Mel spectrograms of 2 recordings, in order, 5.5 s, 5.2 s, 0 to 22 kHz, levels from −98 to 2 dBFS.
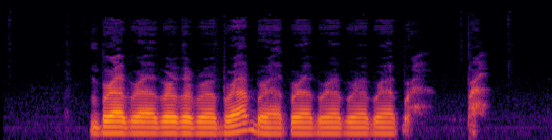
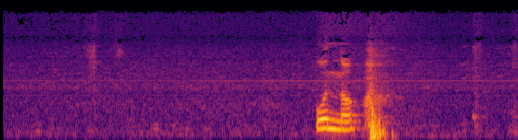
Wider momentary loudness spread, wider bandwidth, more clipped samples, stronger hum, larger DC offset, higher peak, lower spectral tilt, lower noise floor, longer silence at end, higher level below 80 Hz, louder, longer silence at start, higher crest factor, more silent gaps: first, 15 LU vs 11 LU; second, 12.5 kHz vs 16 kHz; neither; neither; neither; second, -8 dBFS vs -2 dBFS; first, -9 dB/octave vs -7 dB/octave; first, -73 dBFS vs -52 dBFS; second, 0.65 s vs 1.3 s; second, -70 dBFS vs -36 dBFS; second, -27 LUFS vs -18 LUFS; second, 0.9 s vs 3.15 s; about the same, 20 dB vs 22 dB; neither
